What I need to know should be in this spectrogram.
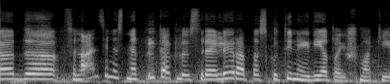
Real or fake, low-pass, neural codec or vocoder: fake; 14.4 kHz; codec, 44.1 kHz, 2.6 kbps, DAC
